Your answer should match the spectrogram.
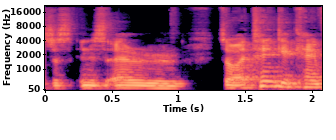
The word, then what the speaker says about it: Inisheer: in the middle of in our dialect we don't pronounce the h sound so it's just in his air so I think it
